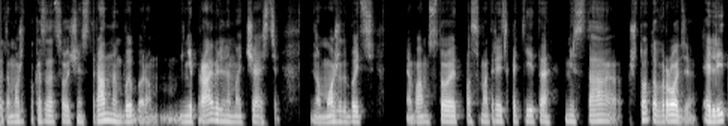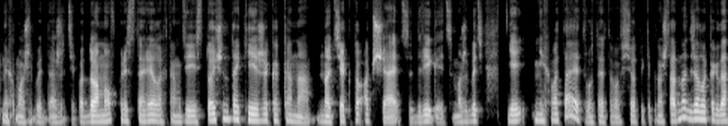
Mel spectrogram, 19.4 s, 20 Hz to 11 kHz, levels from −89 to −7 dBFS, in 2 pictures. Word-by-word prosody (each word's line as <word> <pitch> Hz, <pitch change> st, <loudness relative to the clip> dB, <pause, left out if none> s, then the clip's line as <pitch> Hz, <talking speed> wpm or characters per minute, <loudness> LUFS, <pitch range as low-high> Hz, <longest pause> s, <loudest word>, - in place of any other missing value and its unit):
это 105 Hz, 0 st, -3 dB
может 105 Hz, 0 st, -3 dB
показаться 110 Hz, -1 st, -2 dB
очень 105 Hz, 0 st, -3 dB
странным 120 Hz, 0 st, +3 dB
выбором, 110 Hz, +1 st, -2 dB
неправильным 110 Hz, +1 st, +3 dB
отчасти, 100 Hz, -1 st, -1 dB, 0.4 s
но, -, -, -2 dB
может 105 Hz, +2 st, +2 dB
быть, 105 Hz, +1 st, -1 dB, 0.4 s
вам 100 Hz, +1 st, -1 dB
стоит 110 Hz, 0 st, +2 dB
посмотреть 110 Hz, +2 st, -2 dB
какие-то 110 Hz, -1 st, -1 dB, 0.2 s
места, 115 Hz, +1 st, 0 dB
что-то 140 Hz, -2 st, +1 dB
вроде 115 Hz, +1 st, +6 dB
элитных, 110 Hz, -1 st, +3 dB
может 100 Hz, +1 st, -5 dB
быть, 95 Hz, -4 st, -7 dB
даже, 95 Hz, +7 st, -6 dB
типа 140 Hz, -8 st, -7 dB
домов 110 Hz, +4 st, +3 dB
престарелых, 120 Hz, +1 st, -1 dB
там, 105 Hz, -1 st, -6 dB
где 110 Hz, +1 st, 0 dB
есть 110 Hz, 0 st, -4 dB
точно 130 Hz, +5 st, +1 dB
такие 140 Hz, -4 st, +2 dB
же 125 Hz, +1 st, 0 dB
как 120 Hz, 0 st, -6 dB
она, 100 Hz, -6 st, -2 dB
но 105 Hz, -1 st, +2 dB
те 110 Hz, +2 st, +2 dB
кто -, -, -4 dB
общается, -, -, +1 dB
двигается, 100 Hz, -3 st, -3 dB
может 105 Hz, +1 st, -6 dB
быть, 115 Hz, -1 st, -3 dB, 0.3 s
ей 120 Hz, +1 st, +1 dB
не 120 Hz, -2 st, -4 dB
хватает 125 Hz, -4 st, -1 dB
вот 100 Hz, +1 st, -7 dB
этого 100 Hz, -2 st, -5 dB
всё-таки? -, -, -7 dB
Потому 110 Hz, -, -7 dB
что 105 Hz, -, +1 dB
одно 185 Hz, +4 st, 0 dB
дело, 155 Hz, -2 st, +3 dB
когда 120 Hz, -3 st, +1 dB
110 Hz, 160 wpm, -25 LUFS, 105-120 Hz, 0.4 s, вроде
